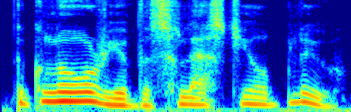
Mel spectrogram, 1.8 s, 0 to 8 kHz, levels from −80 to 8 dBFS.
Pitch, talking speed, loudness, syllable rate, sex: 150 Hz, 205 wpm, -15 LUFS, 5.7 syllables/s, male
